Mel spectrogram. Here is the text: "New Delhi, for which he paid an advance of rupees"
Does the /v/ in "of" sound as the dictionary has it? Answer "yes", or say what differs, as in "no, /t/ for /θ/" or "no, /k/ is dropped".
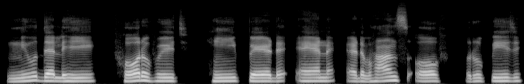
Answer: no, /p/ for /v/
